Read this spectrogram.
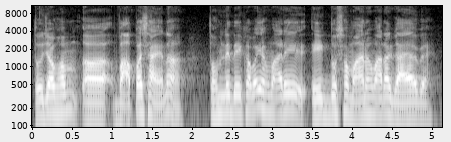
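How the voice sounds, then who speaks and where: A man chatting casually on a podcast, sharing a quick anecdote with a laugh. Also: a little high, dull audio.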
